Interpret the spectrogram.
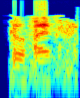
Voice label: Police Dispatch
